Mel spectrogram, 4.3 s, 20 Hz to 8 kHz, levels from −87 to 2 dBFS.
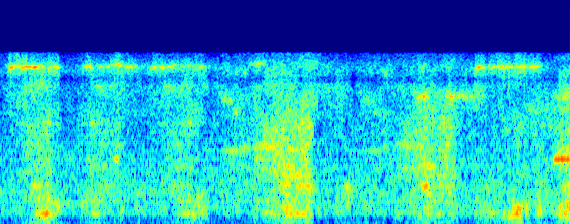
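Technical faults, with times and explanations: Throughout: GSM full-rate codec. The sound has a buzzy, gravelly roughness and is confined to a band of roughly 150 Hz to 3.7 kHz. This fits a 13 kbps full-rate GSM coder, which models the vocal tract and rebuilds it from a coarse pulse excitation.
0.57–2.01 s and 3.96 s to the end: echo leak. A delayed copy of the speech returns about 1.05 s later, roughly 10 dB below the main signal in the first stretch and roughly 5 dB below in the second. The likely cause is a loudspeaker pickup that the far end's echo canceller failed to remove.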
